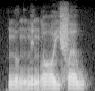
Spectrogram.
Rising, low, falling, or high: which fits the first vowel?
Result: low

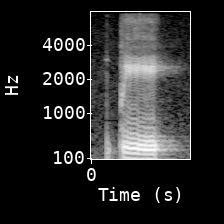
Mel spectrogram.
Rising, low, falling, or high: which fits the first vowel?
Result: low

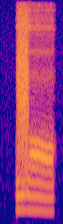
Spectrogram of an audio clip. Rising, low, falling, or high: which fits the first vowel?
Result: low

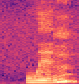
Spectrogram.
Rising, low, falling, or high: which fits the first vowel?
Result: rising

